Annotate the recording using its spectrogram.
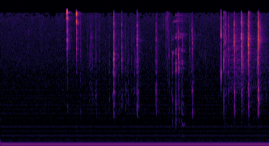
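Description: Computer keyboard keys and mouse buttons clicking in scattered taps that bunch together near the end, over a steady low electrical hum.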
